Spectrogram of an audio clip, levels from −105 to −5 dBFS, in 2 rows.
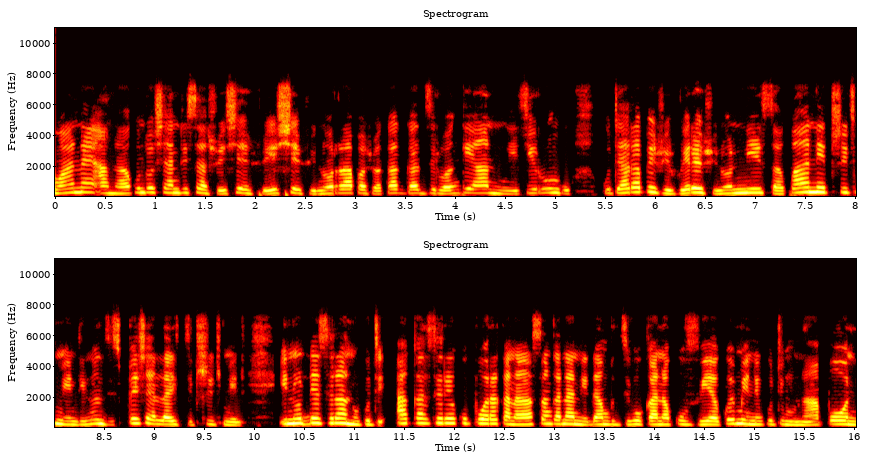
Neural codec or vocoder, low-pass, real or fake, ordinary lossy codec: none; 7.2 kHz; real; Opus, 64 kbps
